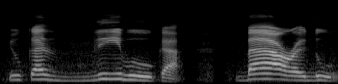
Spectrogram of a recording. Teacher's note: یکذبک میں ک کو نہیں کھینچیں گے اور زال کو نرمی سے پڑھیں گے، سختی نہیں کریں گے زا کی طرح. ٹھیک ہے، یکذبک بعد، دال کو نہیں کھینچیں گے اور عین کو حلق کے درمیان حصے سے نکالیے.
